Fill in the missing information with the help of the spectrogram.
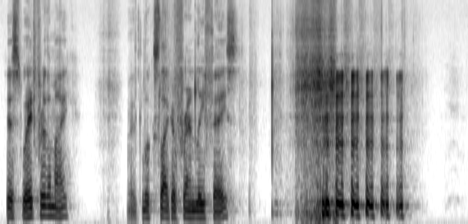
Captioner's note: chuckles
